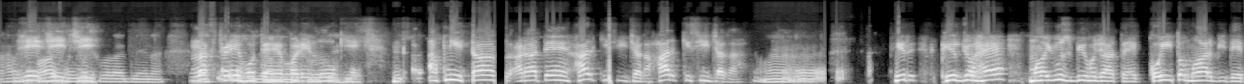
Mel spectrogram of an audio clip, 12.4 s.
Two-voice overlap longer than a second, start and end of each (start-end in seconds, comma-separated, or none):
2.0-3.5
